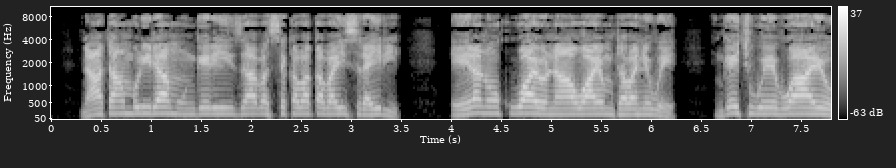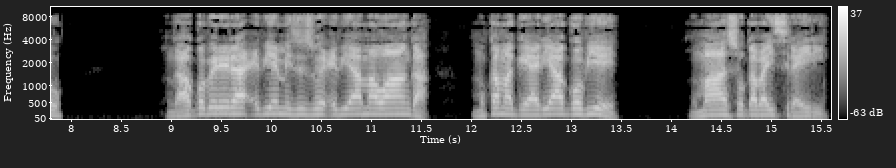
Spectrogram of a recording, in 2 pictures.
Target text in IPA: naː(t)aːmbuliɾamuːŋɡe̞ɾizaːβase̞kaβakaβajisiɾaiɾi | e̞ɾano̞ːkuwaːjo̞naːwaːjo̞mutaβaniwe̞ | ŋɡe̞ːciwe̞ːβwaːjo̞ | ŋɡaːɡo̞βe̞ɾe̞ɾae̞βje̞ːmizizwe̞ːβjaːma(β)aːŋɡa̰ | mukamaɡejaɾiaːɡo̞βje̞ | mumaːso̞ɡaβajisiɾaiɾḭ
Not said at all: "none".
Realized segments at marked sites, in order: t, w

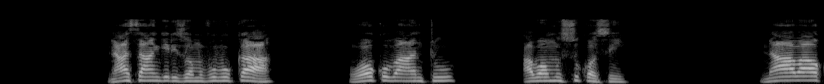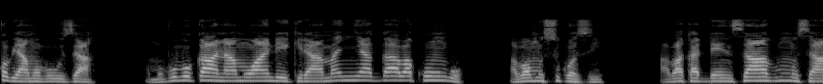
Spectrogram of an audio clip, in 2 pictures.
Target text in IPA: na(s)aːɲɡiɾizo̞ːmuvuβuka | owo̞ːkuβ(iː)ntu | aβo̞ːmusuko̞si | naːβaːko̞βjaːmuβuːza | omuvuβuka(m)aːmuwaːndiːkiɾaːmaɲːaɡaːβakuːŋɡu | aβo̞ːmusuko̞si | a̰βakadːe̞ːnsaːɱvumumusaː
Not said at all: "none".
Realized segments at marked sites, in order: s, aː, n

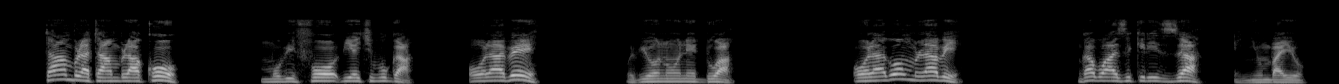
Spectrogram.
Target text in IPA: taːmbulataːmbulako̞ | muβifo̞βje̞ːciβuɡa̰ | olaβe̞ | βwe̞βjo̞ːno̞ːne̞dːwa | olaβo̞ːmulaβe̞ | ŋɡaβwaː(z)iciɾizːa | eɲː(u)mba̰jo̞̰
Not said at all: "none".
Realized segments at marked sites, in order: z, uː

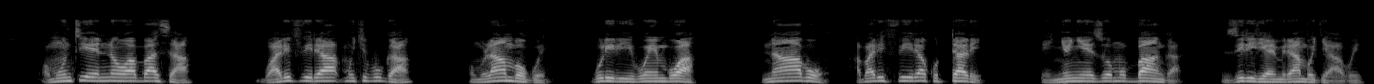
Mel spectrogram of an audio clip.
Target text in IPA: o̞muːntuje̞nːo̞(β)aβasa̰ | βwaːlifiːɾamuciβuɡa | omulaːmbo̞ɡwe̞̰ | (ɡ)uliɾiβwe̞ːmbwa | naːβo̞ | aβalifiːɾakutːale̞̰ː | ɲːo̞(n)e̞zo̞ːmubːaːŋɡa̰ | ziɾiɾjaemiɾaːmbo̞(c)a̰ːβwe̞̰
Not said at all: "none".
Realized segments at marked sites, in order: w, ɡ, ɲ, ɟ

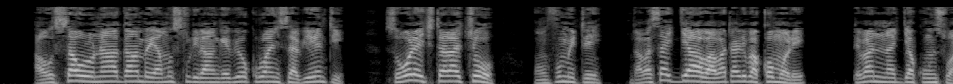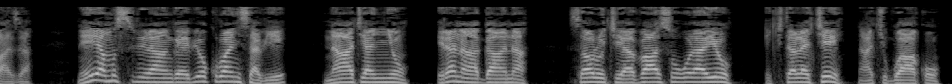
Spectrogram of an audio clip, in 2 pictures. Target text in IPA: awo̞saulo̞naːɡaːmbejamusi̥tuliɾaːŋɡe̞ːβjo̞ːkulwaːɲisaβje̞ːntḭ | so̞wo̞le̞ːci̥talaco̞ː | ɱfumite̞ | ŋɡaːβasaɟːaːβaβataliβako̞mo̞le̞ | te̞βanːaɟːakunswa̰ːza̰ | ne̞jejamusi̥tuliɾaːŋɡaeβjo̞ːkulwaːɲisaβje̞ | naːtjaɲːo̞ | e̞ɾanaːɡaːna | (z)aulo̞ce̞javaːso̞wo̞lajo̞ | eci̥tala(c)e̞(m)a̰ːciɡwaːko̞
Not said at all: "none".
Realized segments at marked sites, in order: s, c, n

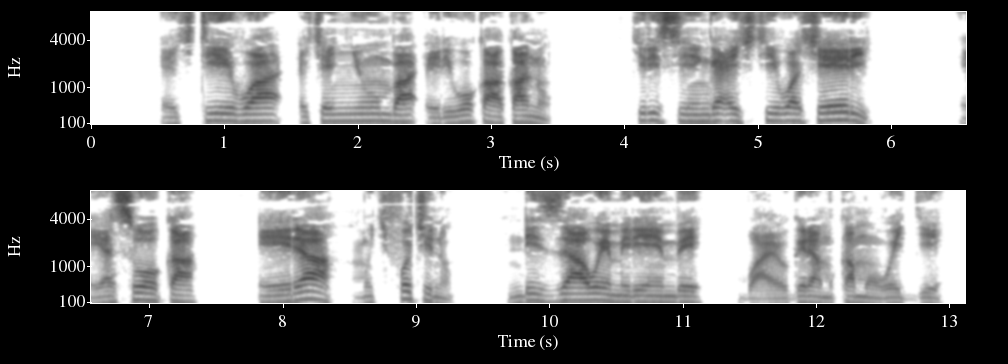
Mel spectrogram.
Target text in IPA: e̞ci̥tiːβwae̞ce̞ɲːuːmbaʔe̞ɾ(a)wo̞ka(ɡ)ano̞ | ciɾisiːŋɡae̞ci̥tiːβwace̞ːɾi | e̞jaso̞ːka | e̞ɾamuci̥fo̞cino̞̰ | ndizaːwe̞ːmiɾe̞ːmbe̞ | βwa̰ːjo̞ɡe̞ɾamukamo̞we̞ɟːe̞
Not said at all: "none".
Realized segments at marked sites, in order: i, k

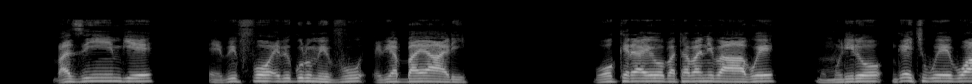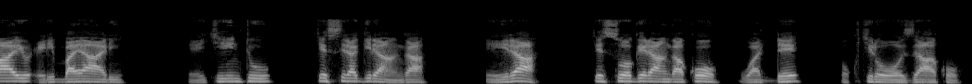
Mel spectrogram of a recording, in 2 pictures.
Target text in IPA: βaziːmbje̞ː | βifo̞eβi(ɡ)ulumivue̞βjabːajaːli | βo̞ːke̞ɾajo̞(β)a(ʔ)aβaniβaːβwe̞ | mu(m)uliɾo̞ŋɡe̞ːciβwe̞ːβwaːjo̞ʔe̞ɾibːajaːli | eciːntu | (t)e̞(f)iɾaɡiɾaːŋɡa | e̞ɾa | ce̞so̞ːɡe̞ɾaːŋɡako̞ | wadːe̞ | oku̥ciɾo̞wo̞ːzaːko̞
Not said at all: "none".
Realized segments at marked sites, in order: ɡ, β, t, m, c, s

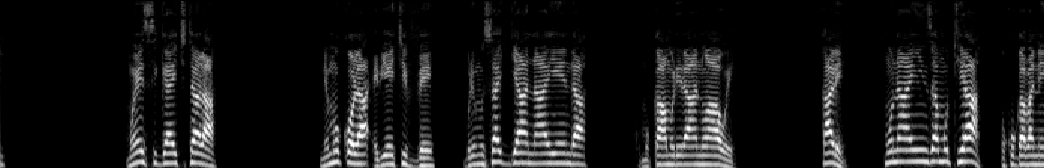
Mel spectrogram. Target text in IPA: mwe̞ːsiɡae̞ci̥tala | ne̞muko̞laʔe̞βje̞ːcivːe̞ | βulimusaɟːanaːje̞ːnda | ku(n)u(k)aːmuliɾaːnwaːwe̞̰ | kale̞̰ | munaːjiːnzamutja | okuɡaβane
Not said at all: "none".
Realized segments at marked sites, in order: m, k

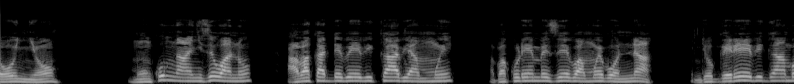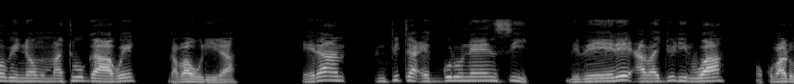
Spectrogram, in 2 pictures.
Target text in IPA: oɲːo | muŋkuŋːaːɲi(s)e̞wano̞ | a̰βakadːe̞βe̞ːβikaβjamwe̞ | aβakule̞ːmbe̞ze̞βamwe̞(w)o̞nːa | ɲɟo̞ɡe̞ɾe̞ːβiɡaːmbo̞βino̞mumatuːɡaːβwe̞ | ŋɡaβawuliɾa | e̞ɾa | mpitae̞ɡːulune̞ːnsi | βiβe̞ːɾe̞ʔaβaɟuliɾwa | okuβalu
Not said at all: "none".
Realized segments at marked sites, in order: z, β

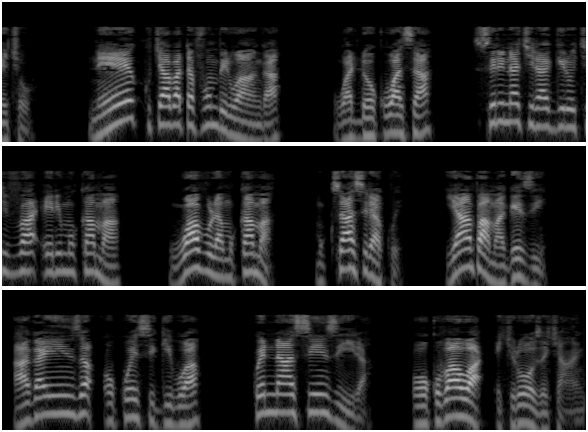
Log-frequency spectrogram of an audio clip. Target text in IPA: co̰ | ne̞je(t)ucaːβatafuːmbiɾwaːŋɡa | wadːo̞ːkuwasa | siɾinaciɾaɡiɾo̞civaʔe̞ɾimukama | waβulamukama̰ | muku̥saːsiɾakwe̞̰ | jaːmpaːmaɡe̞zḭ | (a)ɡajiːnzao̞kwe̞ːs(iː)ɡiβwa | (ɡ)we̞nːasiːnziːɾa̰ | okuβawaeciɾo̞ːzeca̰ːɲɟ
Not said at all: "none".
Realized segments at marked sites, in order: k, a, i, k

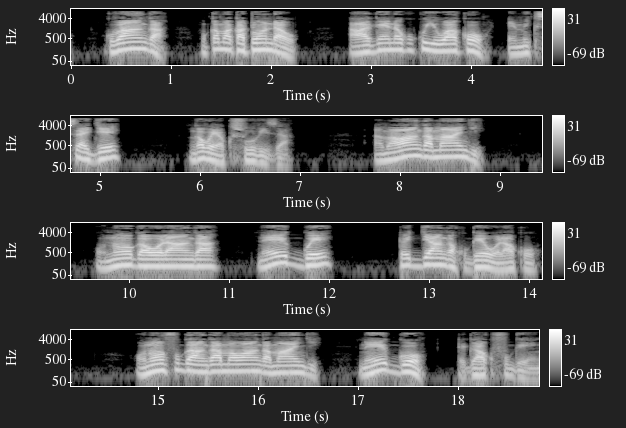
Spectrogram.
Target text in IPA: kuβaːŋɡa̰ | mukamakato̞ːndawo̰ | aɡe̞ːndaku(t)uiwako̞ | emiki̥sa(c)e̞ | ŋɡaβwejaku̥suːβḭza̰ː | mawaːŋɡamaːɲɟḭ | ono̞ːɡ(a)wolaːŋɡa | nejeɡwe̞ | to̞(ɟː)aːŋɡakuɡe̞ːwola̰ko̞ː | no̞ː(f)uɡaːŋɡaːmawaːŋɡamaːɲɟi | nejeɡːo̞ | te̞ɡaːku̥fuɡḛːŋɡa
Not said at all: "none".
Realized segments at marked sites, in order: k, ɟ, a, ɟː, f

